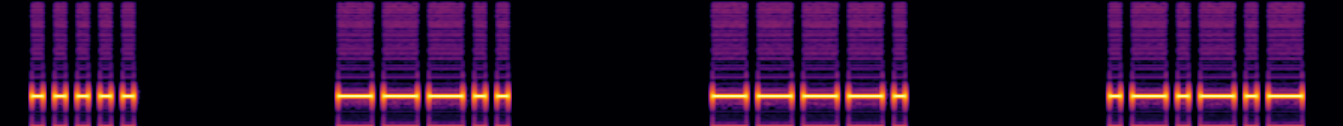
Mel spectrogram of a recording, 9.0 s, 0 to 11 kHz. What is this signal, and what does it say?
Morse code, heard as a keyed tone, about 16 wpm, spaced as for 5 wpm, 800 Hz. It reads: 589.
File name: QSOs / QSOs-mp3s / WD0FBT 1@10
